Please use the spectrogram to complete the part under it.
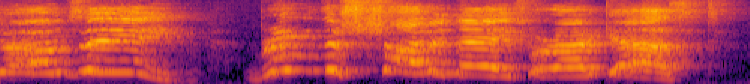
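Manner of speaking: piercing, shrill, very high-pitched call. Narrating a scene, voicing a mother calling Jonesy to bring wine, in a shrill voice. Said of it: "a shrill voice".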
